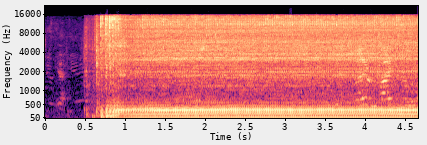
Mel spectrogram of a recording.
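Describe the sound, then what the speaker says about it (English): A dirt bike engine cranks and catches after a brief quiet moment, then settles into a loud, steady running idle with a strong low throb close by. "all you're going to need to do is start your bike just like normal"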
